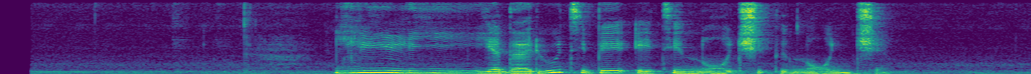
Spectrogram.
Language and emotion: Russian, positive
